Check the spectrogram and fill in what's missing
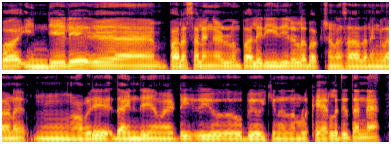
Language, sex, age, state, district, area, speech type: Malayalam, male, 45-60, Kerala, Kozhikode, urban, spontaneous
